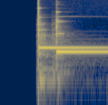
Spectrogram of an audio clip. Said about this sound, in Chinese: 叮咚。第一位客人来了，是柔一。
